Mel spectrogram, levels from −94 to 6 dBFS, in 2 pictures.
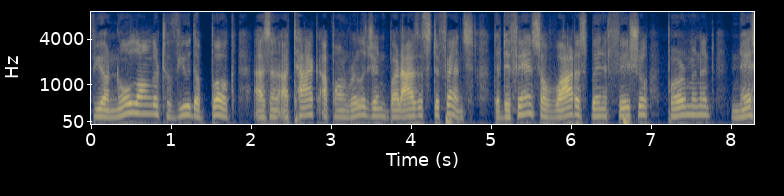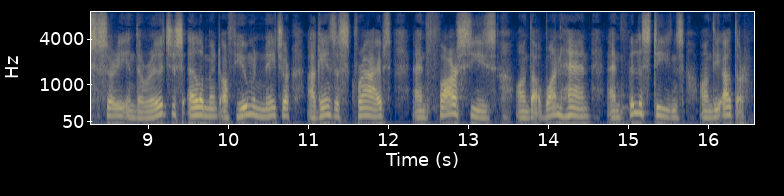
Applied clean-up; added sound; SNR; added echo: neural mask model RNNoise.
